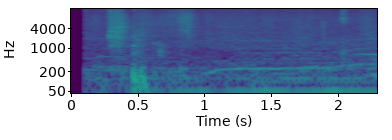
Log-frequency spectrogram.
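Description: A low, held human voice sound lasting about a second, among the murmur of people in a small room. It comes after a single knock about half a second in.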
